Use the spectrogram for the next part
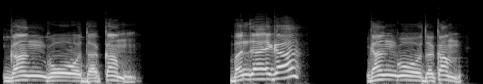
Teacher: क्योंकि आ का उच्चारण स्थान कंठ, उ का ओष्ठ, ओ का कंठोष्ठ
